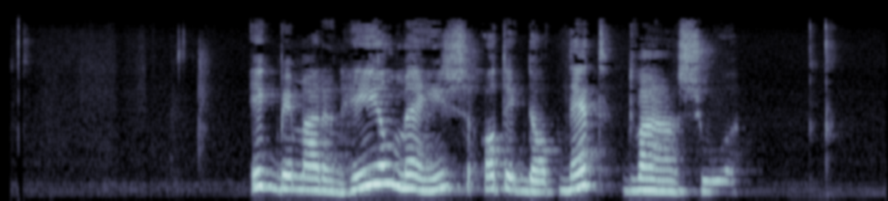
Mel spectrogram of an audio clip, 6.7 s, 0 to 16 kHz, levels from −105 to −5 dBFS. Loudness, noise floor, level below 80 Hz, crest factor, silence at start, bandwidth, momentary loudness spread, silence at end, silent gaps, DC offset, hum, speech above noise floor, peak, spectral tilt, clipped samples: -29 LUFS; -76 dBFS; -84 dBFS; 18 dB; 1.9 s; 11 kHz; 12 LU; 1.15 s; none; under 0.1%; none; 47 dB; -14 dBFS; -5 dB/octave; under 0.1%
